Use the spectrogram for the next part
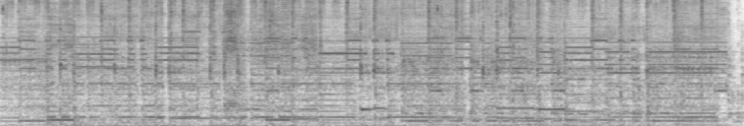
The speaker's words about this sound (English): It's an extraordinary orchestra of old office technology. So imagine printers and dot matrix printers and scanners and all the sort of technology of yesteryear all coming together to pay homage to this next generation Brother printer.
